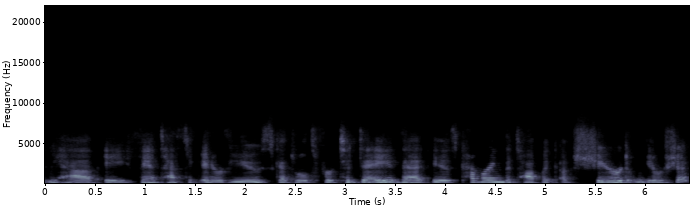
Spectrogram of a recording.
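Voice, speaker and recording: The voice is somewhat breathy, with ordinary pitch variation and hardly any pauses. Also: woman. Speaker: executive business coach, podcast host. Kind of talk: podcast intro.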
